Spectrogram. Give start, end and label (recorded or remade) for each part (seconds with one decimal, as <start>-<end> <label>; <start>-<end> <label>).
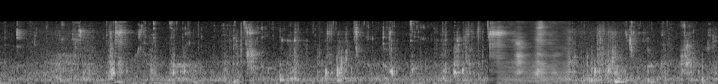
0.0-4.9 recorded; 4.9-5.7 remade; 5.7-7.2 recorded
